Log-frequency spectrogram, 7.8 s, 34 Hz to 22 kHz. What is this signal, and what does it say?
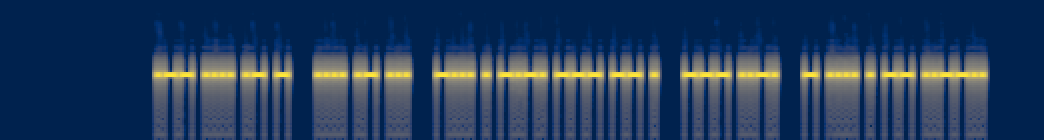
Morse code, heard as a keyed tone, about 40 wpm, 700 Hz. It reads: WHAT HAS BECOME OF THEM?
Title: Sentences from Top 600 Words 40wpm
